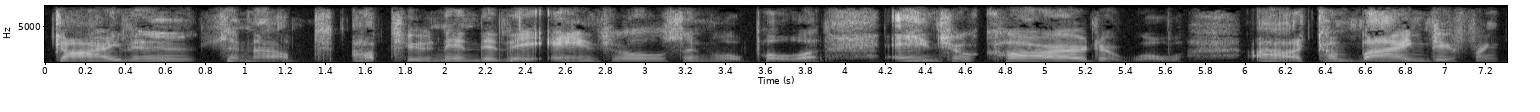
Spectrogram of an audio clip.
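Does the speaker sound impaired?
Yes: cleft lip and palate, severe.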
